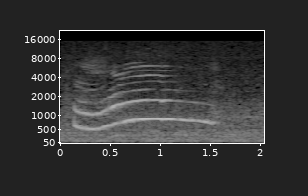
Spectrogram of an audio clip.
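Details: A single long meow from a house cat. It dips, then rises and holds a steady tone for over a second before trailing off.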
